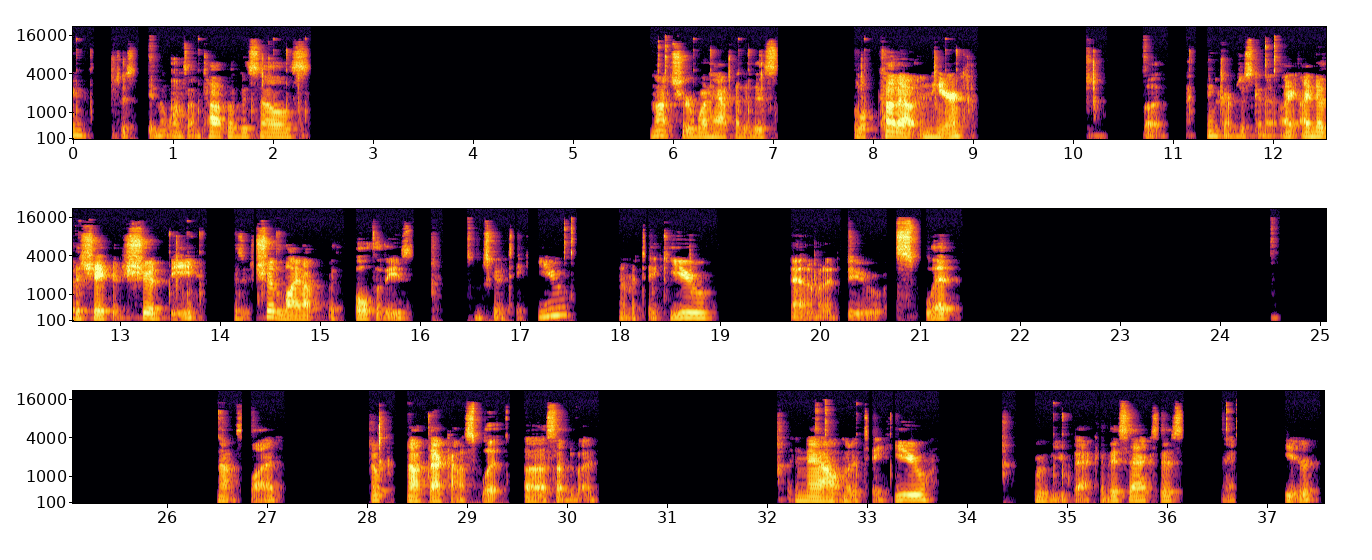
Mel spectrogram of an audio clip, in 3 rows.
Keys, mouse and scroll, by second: 0.0 middle click, 0.3 Tab, 0.6 click, 1.2 middle click, 2.0 shift+middle click, 2.2 middle click, 2.3 middle click, 2.7 scroll down 1, 2.9 middle click, 4.2-4.7 scroll down 1, 4.7 middle click, 5.8 click, 6.2 middle click, 6.6 shift+middle click, 7.0 scroll up 1, 7.2 middle click, 7.6 shift+middle click, 7.8 middle click, 8.7 shift+middle click, 10.6 click, 11.0 middle click, 11.3 Tab, 11.9 click, 12.5 middle click, 13.6 shift+middle click, 13.9 middle click, 14.0 middle click, 15.9 2, 16.3 click, 17.4 shift+click, 20.7 right click, 24.3 click, 25.2 right click, 25.7 middle click, 26.3 right click, 27.3 click, 27.9 ctrl+z, 28.3 middle click, 29.3 right click, 30.5 click, 31.9 2, 32.4 click, 32.8 middle click, 34.2 g, 34.8 middle click, 36.5 ctrl+click, 36.9 middle click, 37.0 middle click.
